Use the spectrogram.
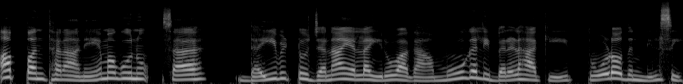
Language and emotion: Kannada, disgusted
